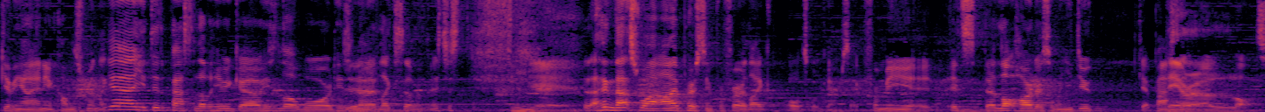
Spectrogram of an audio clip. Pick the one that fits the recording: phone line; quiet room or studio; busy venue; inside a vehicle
busy venue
